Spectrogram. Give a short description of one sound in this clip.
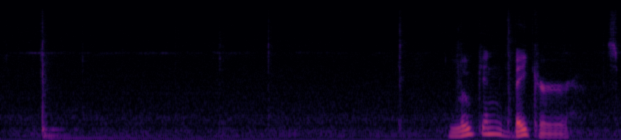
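Trading cards softly rustle and click as they are flipped through by hand.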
